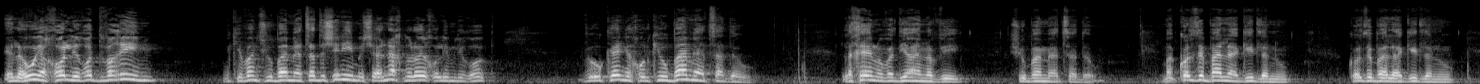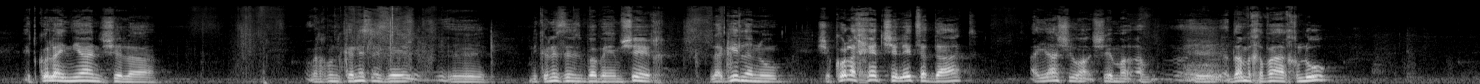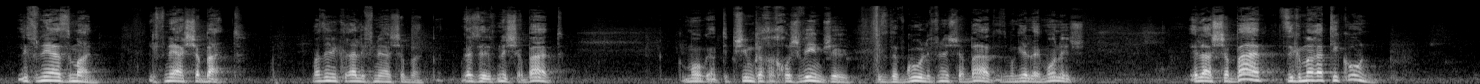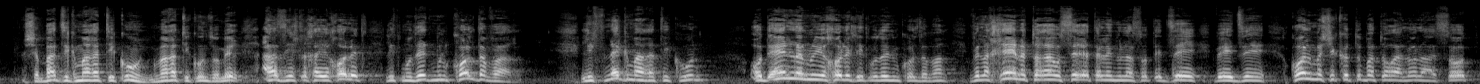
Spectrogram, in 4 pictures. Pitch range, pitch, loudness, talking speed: 130-190 Hz, 165 Hz, -16 LUFS, 135 wpm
